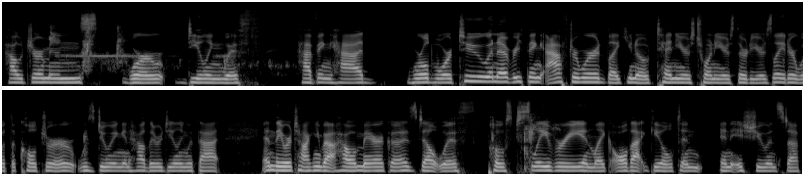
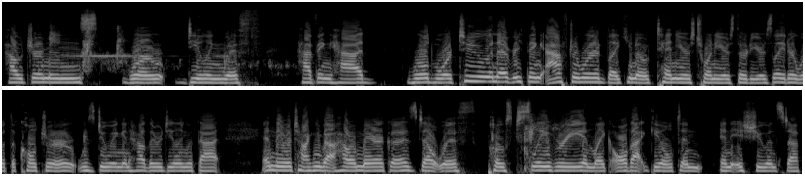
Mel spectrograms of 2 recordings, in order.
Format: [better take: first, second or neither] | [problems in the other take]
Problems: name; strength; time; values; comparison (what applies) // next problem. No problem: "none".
first | distortion; slight; 10 dB below the speech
